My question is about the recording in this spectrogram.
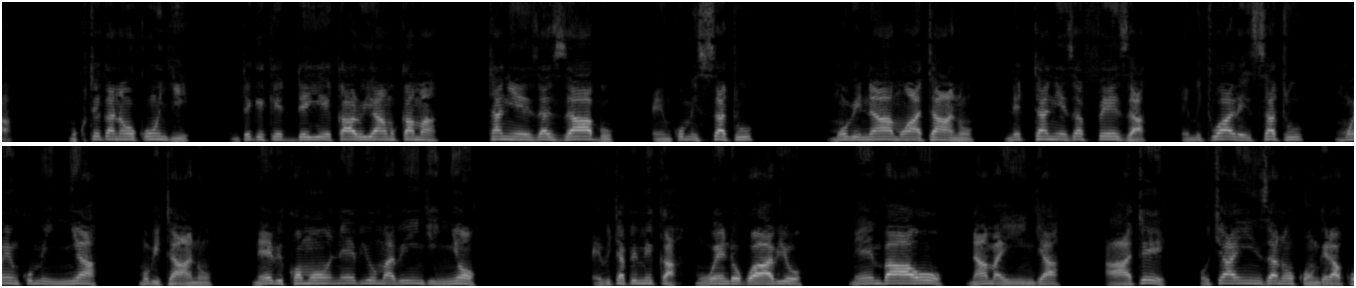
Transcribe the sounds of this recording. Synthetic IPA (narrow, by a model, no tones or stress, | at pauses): muku̥te̞ɡano̞ːkuːɲɟi | nte̞ɡe̞ke̞dːe̞je̞ːkalujamukama | tːanie̞zazaːβu | e̞ŋkumisatu | muβinamwataːno̞ | ne̞tːaniezafːe̞ːza | e̞mitwaːle̞ːsatu | mwe̞ːŋkumiɲːa | muβitaːno̞ | ne̞ːβiko̞mo̞ne̞ːβjuːmaβiːɲɟiɲːo̞ | e̞βitapimika̰muwe̞ːndo̞ɡwaːβjo̞ | ne̞ːmbaːwo̞ | naːmajiːɲɟaː | te̞ | o̞caːjiːnzano̞ːko̞ːŋɡe̞ɾako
